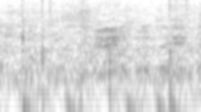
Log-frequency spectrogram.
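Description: A basketball being dribbled on the court: a run of short, low thuds a few times a second, over background music.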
